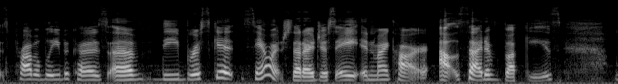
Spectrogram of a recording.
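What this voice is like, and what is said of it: Slightly cracky voice. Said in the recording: “my voice is a little cracky”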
